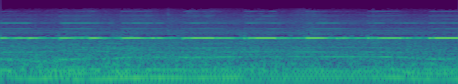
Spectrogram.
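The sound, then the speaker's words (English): A forklift truck's high-pitched reversing beeps sound steadily over a loud, rumbling engine and machinery drone at the Newport Chemical Depot, as it places an empty refrigerator-sized VX canister into a chemical agent transfer system for a demonstration; no talking. “The process starts when a forklift truck places one of the refrigerator-sized canisters of VX, an empty canister for this demonstration, into what's called a chemical agent transfer system, or CHATS.”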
